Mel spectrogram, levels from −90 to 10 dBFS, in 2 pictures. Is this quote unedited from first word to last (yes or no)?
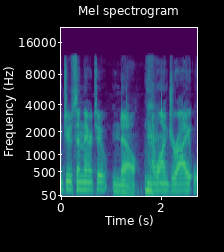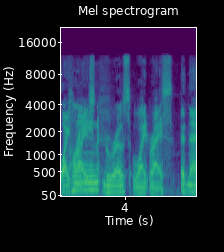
no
